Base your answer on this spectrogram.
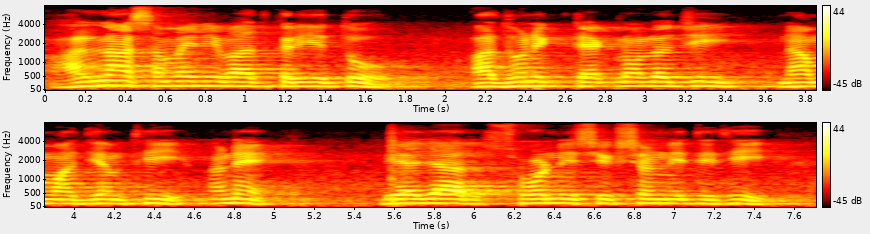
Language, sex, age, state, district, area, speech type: Gujarati, male, 18-30, Gujarat, Morbi, urban, spontaneous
